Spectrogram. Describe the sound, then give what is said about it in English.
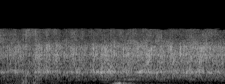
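An audience applauds the panelists at the close of an event with a steady, even round of clapping that holds at a moderate level throughout. “If we could have one more round of applause for the panelists.”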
